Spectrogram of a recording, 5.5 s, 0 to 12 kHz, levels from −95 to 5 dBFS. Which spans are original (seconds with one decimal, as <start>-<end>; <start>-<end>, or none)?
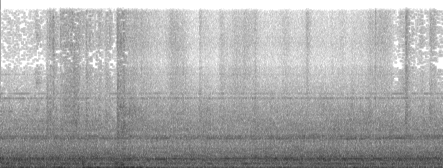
0.0-1.6; 4.9-5.5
